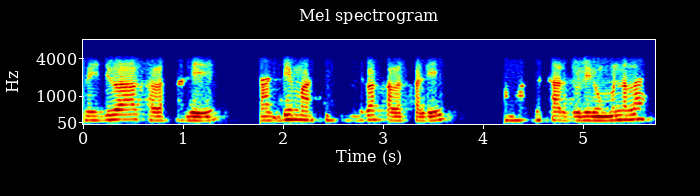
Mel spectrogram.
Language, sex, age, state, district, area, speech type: Bodo, male, 18-30, Assam, Chirang, rural, conversation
